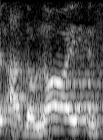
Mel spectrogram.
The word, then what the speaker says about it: Adonai: we pronounce it Adonai instead of the way it's written.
